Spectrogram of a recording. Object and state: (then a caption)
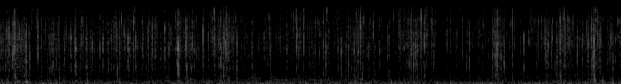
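Crinkled plastic bubble wrap. Two hand-sized, hollow, cone-shaped bundles of clear plastic bubble wrap, one held in each hand near the microphone, are squeezed and crinkled by the fingers. A steady, quiet stream of bright, crackly crinkling fills the clip, with sharper snaps poking out now and then and very little low end.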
